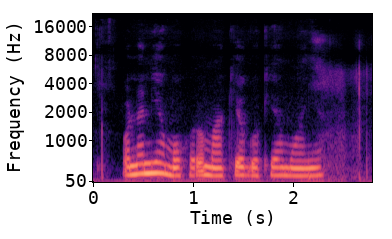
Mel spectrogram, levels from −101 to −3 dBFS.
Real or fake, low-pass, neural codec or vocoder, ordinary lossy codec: real; 19.8 kHz; none; MP3, 96 kbps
